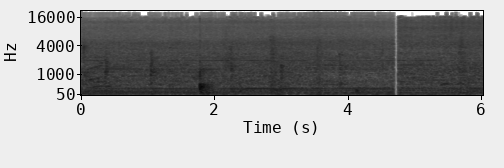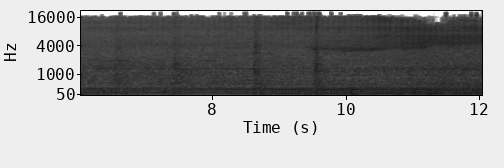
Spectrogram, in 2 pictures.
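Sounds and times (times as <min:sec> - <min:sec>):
engine running: 0:00.0 - 0:12.0.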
